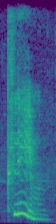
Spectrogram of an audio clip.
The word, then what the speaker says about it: тілеймін: Она слово смягчает, но ее практически не слышно. Поэтому в транскрипции можно записывать прямо без нее. Тлеймін, тлеймін. А буква Е в середине слова вам подскажет, что она будет у нас ударная, то есть ударение на нее, и что слово полностью мягкое.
